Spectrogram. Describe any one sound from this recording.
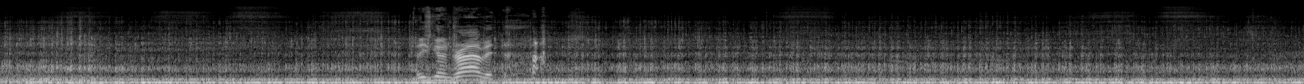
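A dragster engine idles with a deep, steady rumble outdoors.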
